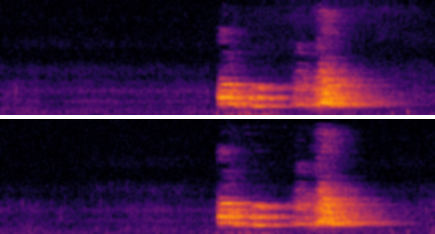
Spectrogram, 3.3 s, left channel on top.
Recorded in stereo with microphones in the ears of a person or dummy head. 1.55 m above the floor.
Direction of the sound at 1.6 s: 15° right (ahead or behind).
